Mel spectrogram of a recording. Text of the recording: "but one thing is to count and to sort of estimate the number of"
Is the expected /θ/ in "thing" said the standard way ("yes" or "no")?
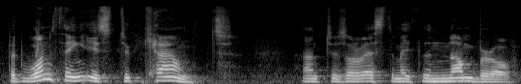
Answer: yes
